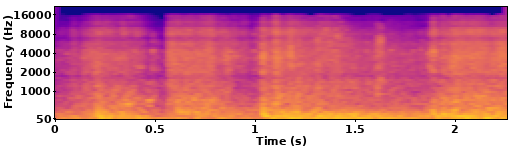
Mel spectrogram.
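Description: A car slams hard into a metal structure.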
